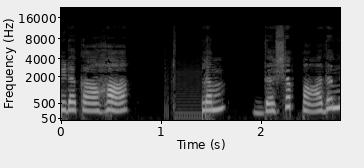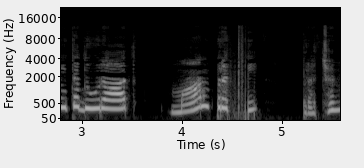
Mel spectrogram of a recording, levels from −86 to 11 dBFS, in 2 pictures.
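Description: Throughout, the speech carries heavy codec damage with nothing above 12.3 kHz, likely from HE-AAC compression at a low bitrate near 16 kbps. Rebuilt treble makes s sounds gritty and metallic.

From 1.03 to 1.49 s, an intermittent contact opens the line for about 276 ms. The sound drops out or breaks up, with crackle at the edges and hiss underneath.

At 3.49 s, pre-echo spreads codec noise 22 ms ahead of an attack. A short hiss comes before it, and the attack sounds smeared.

From 4.45 to 4.72 s, the intermittent contact returns, open for about 137 ms, with the same breakup and edge crackle.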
